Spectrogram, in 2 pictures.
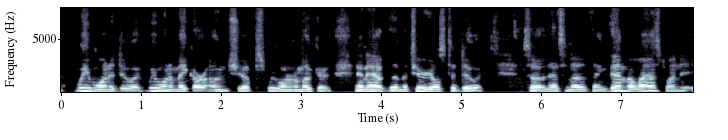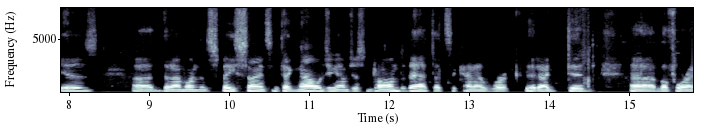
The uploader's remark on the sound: Open Forun in The Villages. This episode was recorded remotely via Zoom. Thus the audio quality was far below standard.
